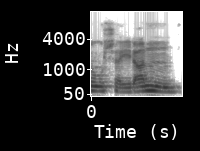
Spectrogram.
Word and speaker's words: Ushairan: Bueno, de hecho aquí sería Ushairan porque aquí es una A larga.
